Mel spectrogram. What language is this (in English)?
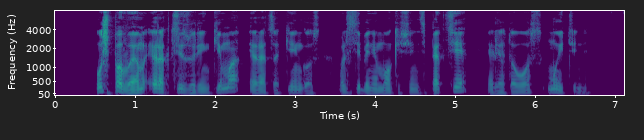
Lithuanian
